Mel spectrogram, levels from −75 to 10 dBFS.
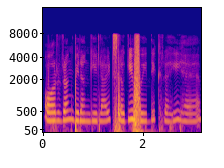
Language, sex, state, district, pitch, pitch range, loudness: Hindi, female, Himachal Pradesh, Shimla, 230 Hz, 225-250 Hz, -12 LUFS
